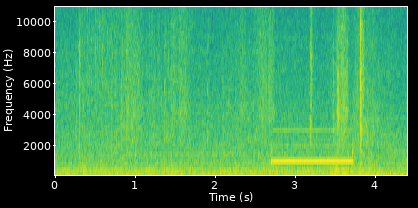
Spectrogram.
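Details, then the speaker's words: 2003 Lincoln Navigator, 325K miles, driving: low, even road and engine rumble with one chime; earlier noise on pulling away is gone, adaptive traction control still not working. "okay so aside from the adaptive traction control not working the noise that it was making earlier is gone"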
